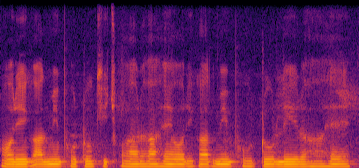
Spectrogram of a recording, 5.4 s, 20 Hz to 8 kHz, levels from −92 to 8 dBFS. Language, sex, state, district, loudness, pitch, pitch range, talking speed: Hindi, male, Jharkhand, Deoghar, -16 LUFS, 115 Hz, 115-120 Hz, 155 wpm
